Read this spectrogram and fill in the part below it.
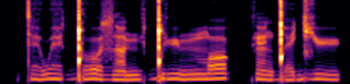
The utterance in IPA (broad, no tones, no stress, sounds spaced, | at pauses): t ɛ̤ w ɛ̤ ɡ͡ǃ o z ã mʲ ə̤ ɡ͡ǃ y mː ɔ kː ɛ̃ ɡ͡ǃ ɛ d͡ʑ y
